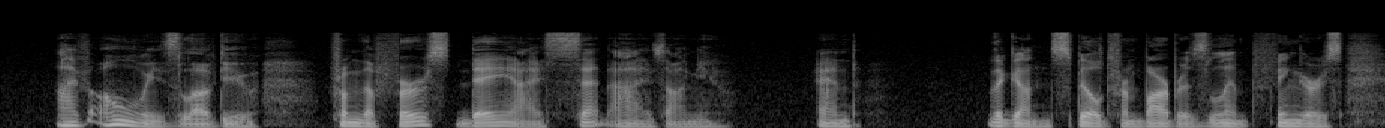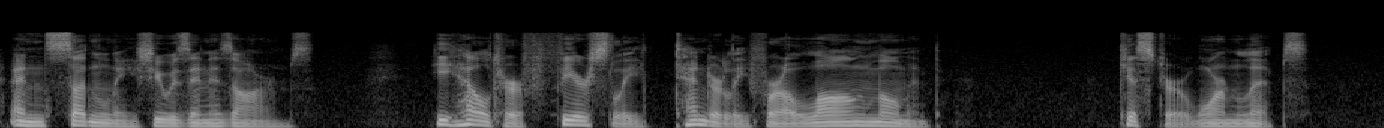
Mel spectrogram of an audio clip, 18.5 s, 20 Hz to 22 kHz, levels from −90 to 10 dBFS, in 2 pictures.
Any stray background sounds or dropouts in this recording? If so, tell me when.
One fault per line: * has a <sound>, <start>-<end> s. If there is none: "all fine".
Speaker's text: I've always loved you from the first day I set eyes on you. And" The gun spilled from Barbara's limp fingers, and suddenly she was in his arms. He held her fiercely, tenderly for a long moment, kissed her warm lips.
all fine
